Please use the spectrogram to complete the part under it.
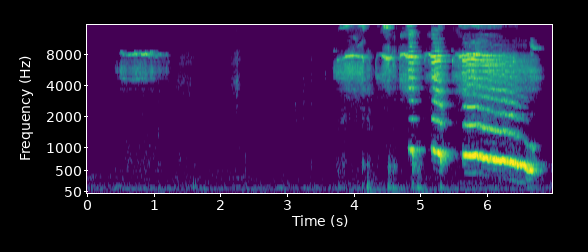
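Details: Dog named Bella crying at being shut out of the salon during a visitor's stay; a thin high whimper, a pause, then several short yelps building into a drawn-out, falling, nasal whine indoors.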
